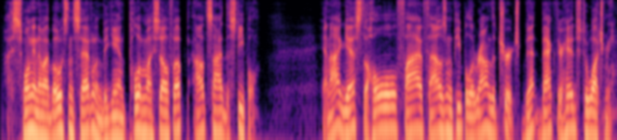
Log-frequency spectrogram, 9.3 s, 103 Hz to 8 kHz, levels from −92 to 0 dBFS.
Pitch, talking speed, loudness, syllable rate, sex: 120 Hz, 205 wpm, -17 LUFS, 5.6 syllables/s, male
